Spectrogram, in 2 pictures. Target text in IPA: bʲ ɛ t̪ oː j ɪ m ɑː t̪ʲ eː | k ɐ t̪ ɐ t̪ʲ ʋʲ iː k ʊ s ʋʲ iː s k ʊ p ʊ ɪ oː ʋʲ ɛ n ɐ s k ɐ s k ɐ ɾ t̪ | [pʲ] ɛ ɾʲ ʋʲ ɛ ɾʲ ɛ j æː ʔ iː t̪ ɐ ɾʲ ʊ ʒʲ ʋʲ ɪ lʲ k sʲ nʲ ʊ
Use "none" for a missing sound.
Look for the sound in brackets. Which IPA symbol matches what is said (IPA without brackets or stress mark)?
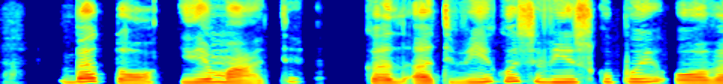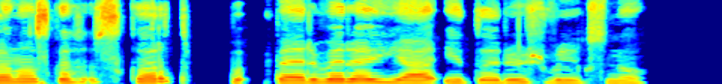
pʲ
